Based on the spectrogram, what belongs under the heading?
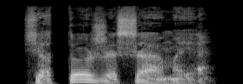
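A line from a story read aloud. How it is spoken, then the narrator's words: Sighing. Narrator (Russian): вздохнул Лурса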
